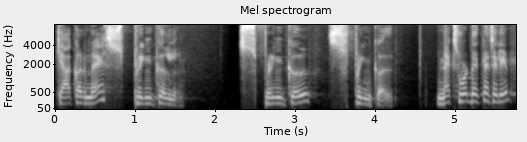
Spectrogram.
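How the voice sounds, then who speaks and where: A young man teaches kitchen vocabulary in a lively way, repeating each word and quizzing his listeners as he goes. His voice sits high for a man. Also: normal speed. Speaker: spoken English teacher. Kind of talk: Hindi-language vocabulary lesson.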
